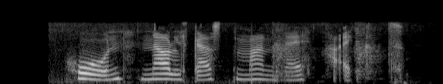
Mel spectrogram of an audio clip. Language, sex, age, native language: Icelandic, female, 6, Icelandic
